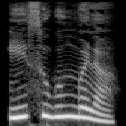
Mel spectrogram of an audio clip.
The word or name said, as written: ಈಸುಕುಂಬಳ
